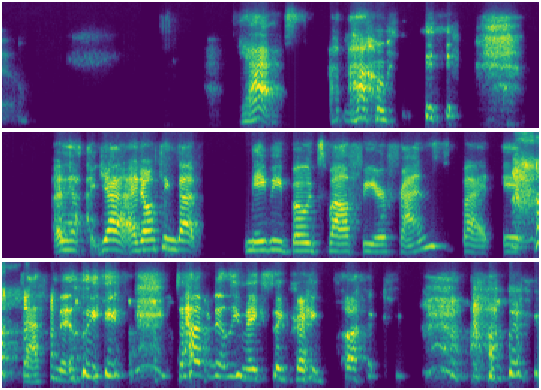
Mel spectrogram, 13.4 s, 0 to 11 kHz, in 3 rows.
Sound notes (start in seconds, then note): 8.7 laugh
